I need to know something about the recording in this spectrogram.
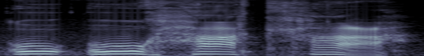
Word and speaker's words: Oaxaca: It's pronounced Oaxaca. Oaxaca? Oaxaca. Oaxaca. Oaxaca? Oaxaca. That X, I feel like I should pronounce the X because it would make it sound so cool.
